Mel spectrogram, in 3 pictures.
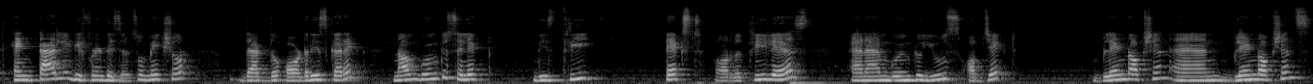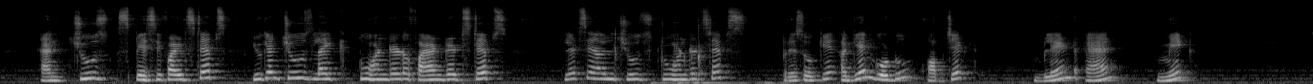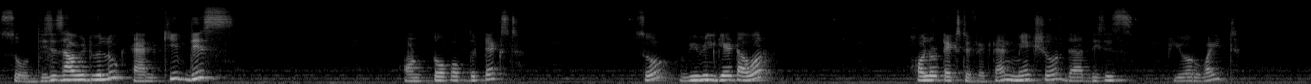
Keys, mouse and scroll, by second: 4.3 shift+Num_Lock, 4.6 shift+click, 9.6 click, 12.4 click, 18.4-21.0 drag, 24.8-39.3 drag.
